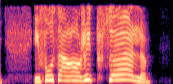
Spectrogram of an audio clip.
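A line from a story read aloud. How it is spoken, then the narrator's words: Little girl shouting. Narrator (French): cria la petite fille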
